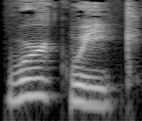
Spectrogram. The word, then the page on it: workweek: British English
